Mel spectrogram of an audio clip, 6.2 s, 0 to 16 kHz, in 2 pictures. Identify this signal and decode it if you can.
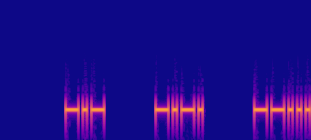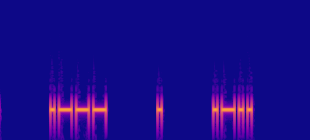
Morse code, heard as a keyed tone, about 27 wpm, spaced as for 13 wpm, 700 Hz. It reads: KC7JEL
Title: USA Call Signs - 6 Characters - 4x Character Spacing - 28wpm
